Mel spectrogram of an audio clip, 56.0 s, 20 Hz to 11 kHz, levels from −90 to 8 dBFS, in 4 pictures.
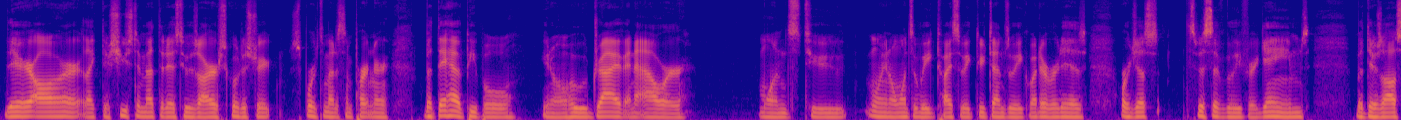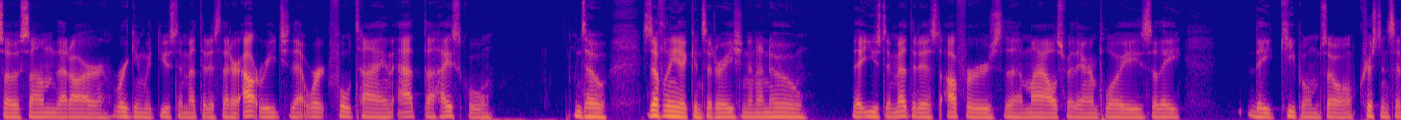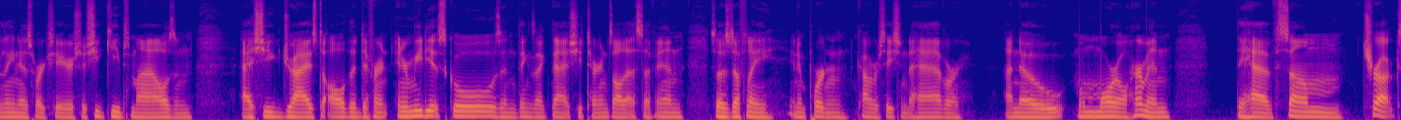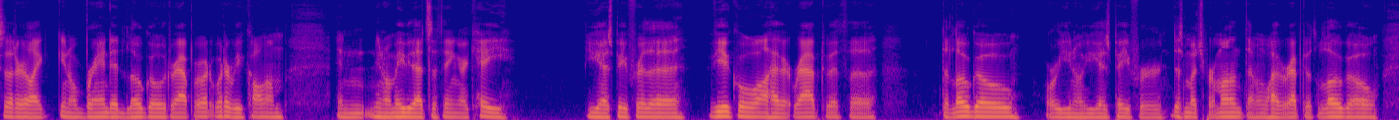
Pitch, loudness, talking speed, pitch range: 115 Hz, -30 LUFS, 205 wpm, 115-125 Hz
